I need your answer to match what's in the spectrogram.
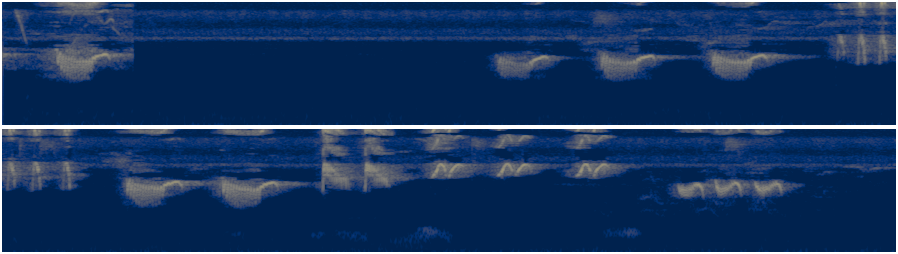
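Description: Chalk-browed mockingbird singing a varied run of clear, bright phrases, slurred notes and quick buzzy trills, each repeated in short bursts about every half second, with no other sounds.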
